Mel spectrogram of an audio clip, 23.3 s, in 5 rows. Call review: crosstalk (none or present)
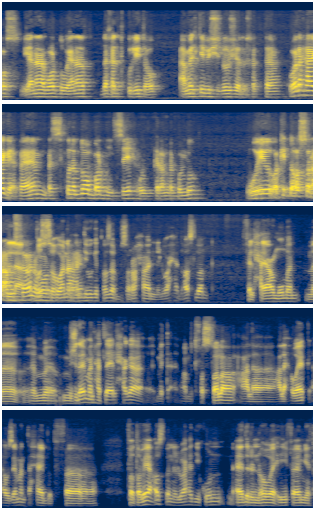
present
